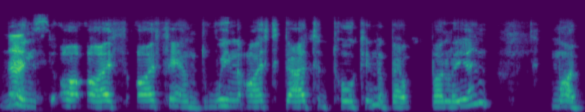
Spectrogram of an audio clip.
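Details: Adult man with dysarthria from cerebral palsy caused by oxygen starvation at birth, also affecting his right hand; speech formerly very slow, now improved to about two to three times faster but not back to normal.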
